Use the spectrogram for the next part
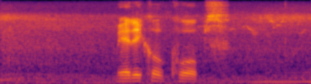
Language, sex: English, male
